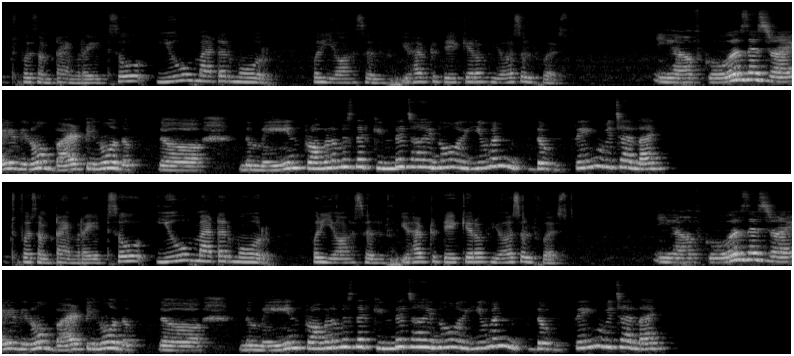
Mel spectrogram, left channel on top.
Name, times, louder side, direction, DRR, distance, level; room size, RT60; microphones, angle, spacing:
voice 1, 0.0-2.7 3.1-5.6, right 3 dB, 60° right, 0.5 m, -29 dB
voice 2, 6.5-14.5, left 1 dB, 20° left, 0.7 m, -23 dB
2.5 x 2.2 x 2.8 m
head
